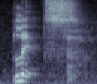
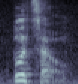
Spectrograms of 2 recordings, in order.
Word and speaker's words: Blitzø: This week we have, drumroll please, Blitz, or as some people call him, Blitzø, but the O is silent.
